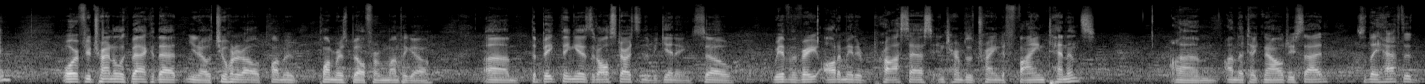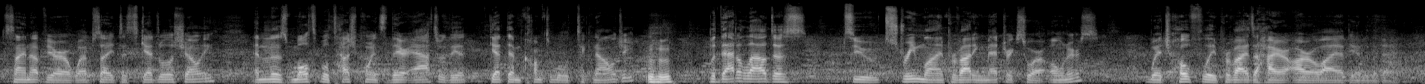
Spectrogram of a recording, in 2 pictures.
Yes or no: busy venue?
yes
